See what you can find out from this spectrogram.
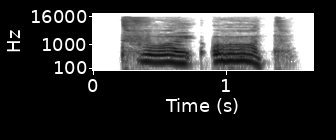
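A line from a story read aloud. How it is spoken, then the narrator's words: Lisping. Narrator (Russian): прошепелявил он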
